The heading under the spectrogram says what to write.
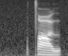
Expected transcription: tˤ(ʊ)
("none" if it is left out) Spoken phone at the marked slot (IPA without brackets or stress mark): ɯ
